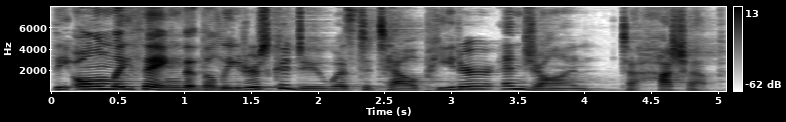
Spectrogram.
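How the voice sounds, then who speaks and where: Loud-voiced woman preaching a sermon. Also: medium pitch, animated, a little slow. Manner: earnest, conversational preaching with asides.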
